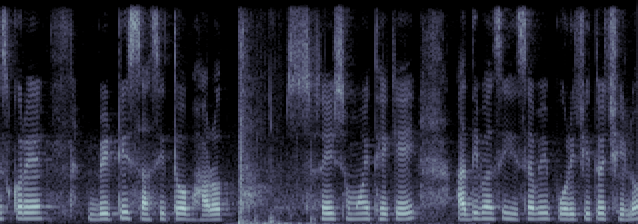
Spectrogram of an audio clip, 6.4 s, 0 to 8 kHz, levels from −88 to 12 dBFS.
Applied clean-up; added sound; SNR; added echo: none; Splash, splatter; 18 dB; none.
